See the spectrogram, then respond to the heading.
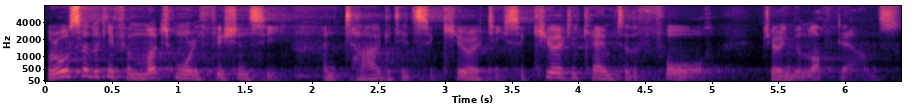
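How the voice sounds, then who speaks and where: A man speaks at a fairly quick pace with a fairly high, somewhat breathy voice and very wide pitch swings. Audible room echo is present. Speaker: payments company public sector executive. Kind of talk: conference talk. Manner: fast.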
